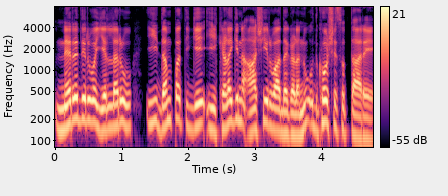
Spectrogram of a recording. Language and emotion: Kannada, neutral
